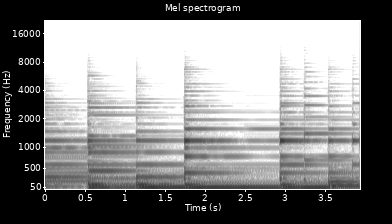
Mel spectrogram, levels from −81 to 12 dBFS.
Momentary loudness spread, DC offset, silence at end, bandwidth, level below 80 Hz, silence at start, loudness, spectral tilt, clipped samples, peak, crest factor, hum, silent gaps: 6 LU; under 0.1%; 0 s; 5.6 kHz; -16 dBFS; 0 s; -18 LUFS; -8.5 dB/octave; under 0.1%; -2 dBFS; 14 dB; none; none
